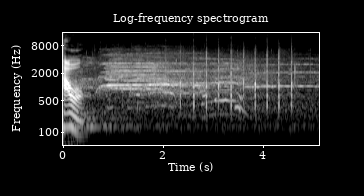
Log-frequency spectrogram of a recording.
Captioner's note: audience cheering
